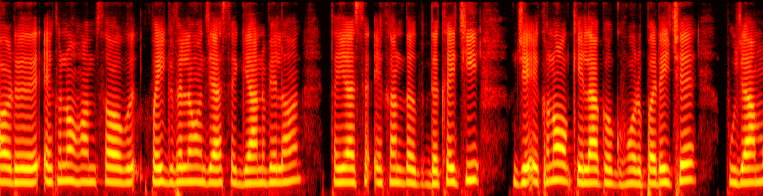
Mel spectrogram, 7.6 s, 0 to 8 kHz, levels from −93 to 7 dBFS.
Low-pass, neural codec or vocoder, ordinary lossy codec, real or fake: none; codec, 16 kHz, 4.8 kbps, FACodec; none; fake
